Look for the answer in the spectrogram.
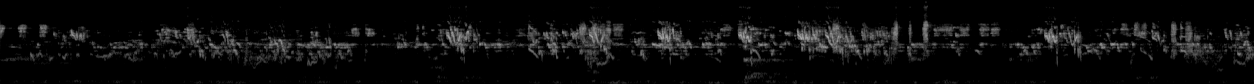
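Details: Pet budgerigars, colourful Australian budgies described as happy, chirping together: dense overlapping chatter of warbled, scratchy notes and bright squeaks, continuous and busy through the whole stretch, with no other sounds.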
